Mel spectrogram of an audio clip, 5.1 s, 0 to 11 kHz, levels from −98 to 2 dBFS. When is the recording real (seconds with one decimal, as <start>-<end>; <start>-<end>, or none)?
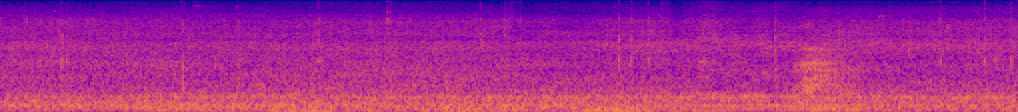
0.0-3.5; 4.0-5.1

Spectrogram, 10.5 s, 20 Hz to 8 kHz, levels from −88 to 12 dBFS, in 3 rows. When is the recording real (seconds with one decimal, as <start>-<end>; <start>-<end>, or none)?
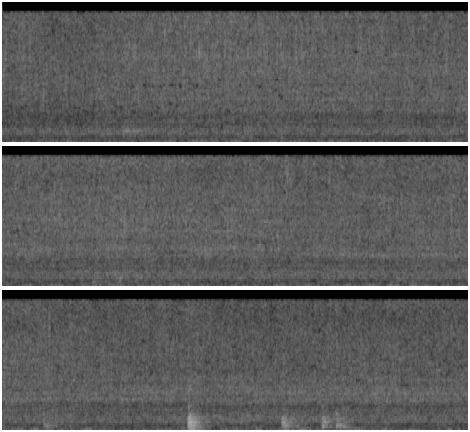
1.1-4.0

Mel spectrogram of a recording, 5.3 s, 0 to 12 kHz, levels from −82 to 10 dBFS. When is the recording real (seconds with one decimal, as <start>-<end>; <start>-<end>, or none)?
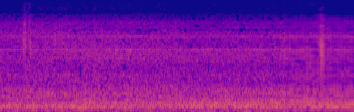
0.0-4.3

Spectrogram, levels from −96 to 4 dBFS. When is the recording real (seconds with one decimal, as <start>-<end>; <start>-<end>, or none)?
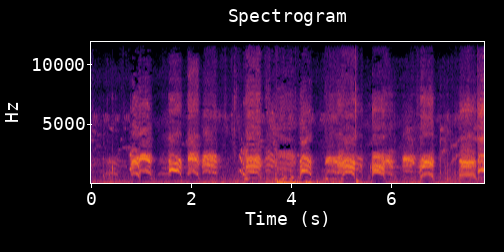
0.0-1.5; 2.8-4.7

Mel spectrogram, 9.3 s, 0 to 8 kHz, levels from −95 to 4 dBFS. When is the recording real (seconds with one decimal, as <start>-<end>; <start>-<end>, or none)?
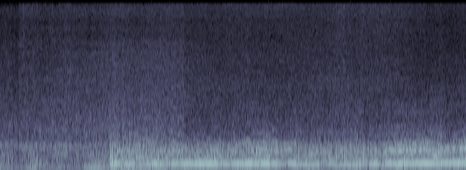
0.0-5.2; 8.8-9.3

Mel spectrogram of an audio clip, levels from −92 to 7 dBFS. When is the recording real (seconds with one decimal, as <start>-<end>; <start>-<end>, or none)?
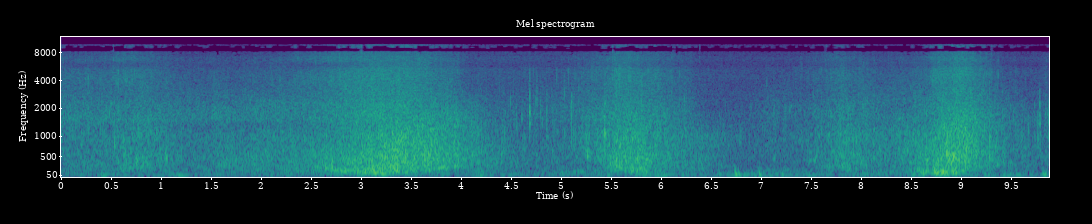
0.0-9.9

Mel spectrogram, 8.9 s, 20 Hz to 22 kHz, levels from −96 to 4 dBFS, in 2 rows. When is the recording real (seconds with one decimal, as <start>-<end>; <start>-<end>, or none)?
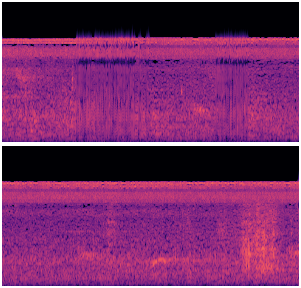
0.0-1.1; 2.2-3.2; 3.7-8.9

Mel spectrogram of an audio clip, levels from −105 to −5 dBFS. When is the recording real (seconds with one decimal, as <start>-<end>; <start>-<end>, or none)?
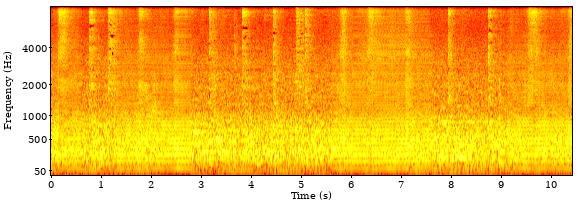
0.6-1.3; 2.8-5.6; 7.6-9.1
